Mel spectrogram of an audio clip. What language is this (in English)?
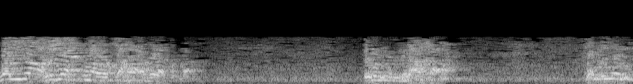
Urdu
